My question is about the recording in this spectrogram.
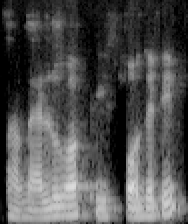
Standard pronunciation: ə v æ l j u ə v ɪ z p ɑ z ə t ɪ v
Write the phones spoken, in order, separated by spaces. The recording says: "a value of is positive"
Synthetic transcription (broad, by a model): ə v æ l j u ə p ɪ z p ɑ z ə t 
